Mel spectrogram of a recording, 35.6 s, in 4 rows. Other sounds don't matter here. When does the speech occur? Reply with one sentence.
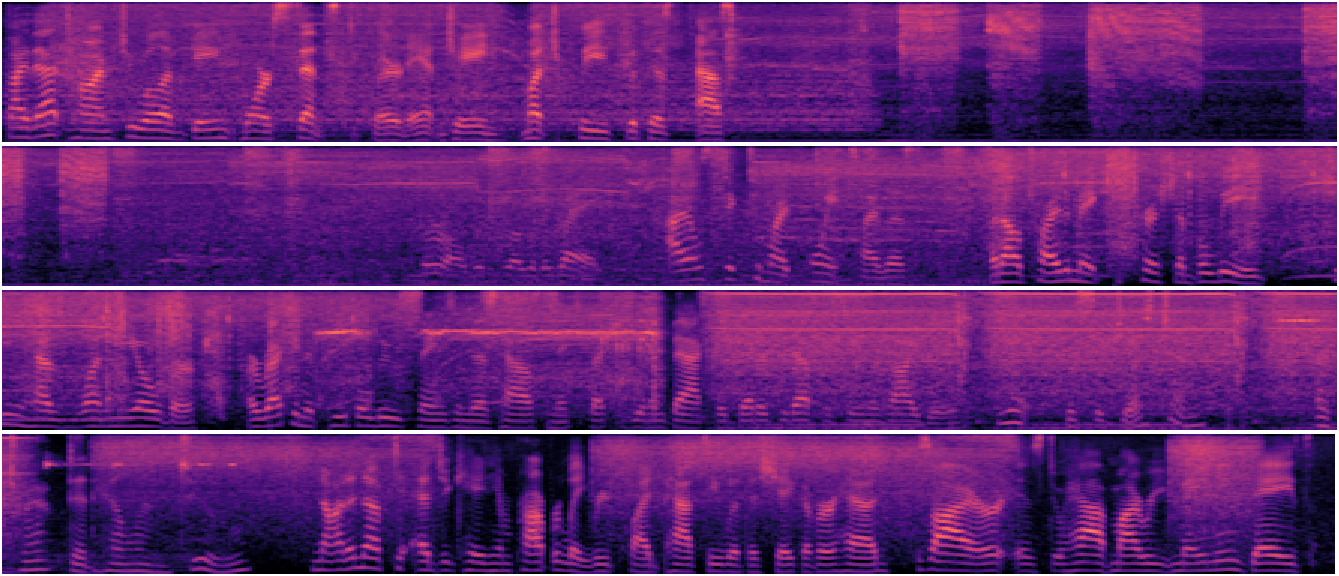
You can hear the speech from 0.0 to 4.9 s and from 11.7 to 35.5 s.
